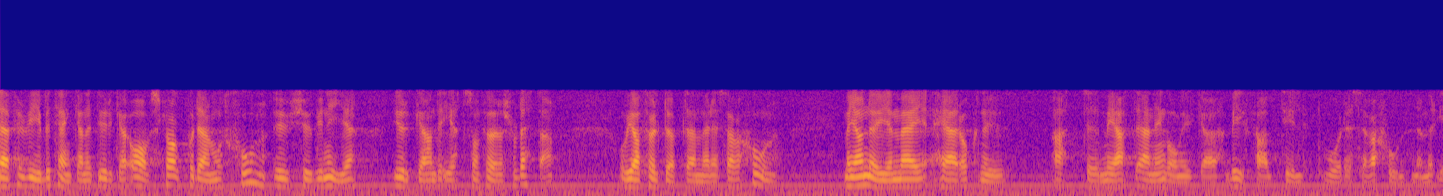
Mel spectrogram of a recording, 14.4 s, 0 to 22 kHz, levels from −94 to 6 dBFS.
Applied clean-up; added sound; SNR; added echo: none; none; none; none.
